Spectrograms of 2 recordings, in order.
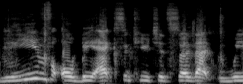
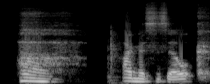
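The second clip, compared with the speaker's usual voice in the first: drawn-out, slow, private half-whisper; 4 semitones lower than usual. Voicing Zelthana, who sees her healer is exhausted: Zelthana half-whispering to herself. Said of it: "Zelthana just whispers to herself".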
